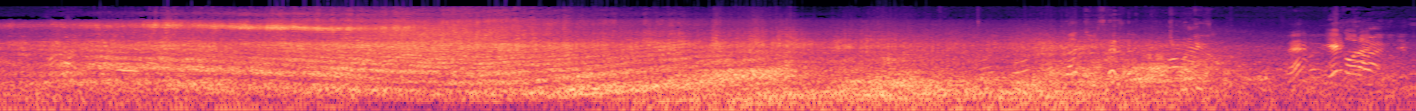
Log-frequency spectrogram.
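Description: Indian Air Force Rafale fighter jets fly low overhead, their loud, continuous engine roar rising and falling in pitch as they pass, with excited voices talking throughout.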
